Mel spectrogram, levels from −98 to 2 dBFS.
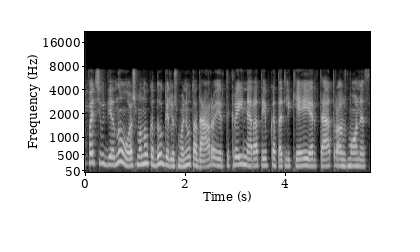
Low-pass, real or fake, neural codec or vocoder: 7.2 kHz; real; none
